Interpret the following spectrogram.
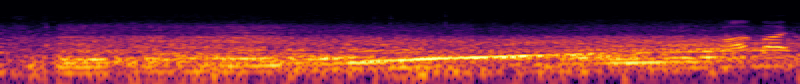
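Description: A car engine accelerating along the street, its pitch rising steadily over about two and a half seconds, over a background of traffic noise.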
